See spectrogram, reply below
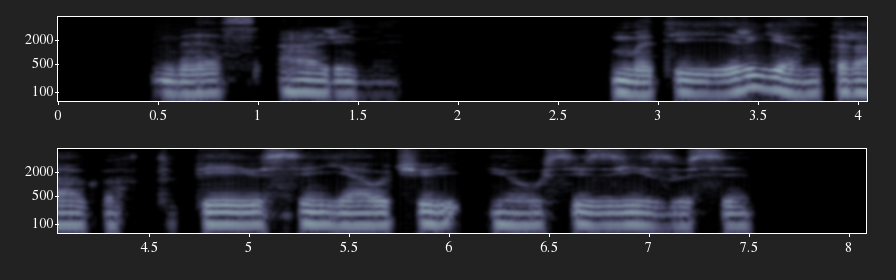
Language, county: Lithuanian, Šiauliai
